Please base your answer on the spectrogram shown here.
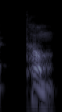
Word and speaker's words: thumb: यहां साइलेंट यंत्र sorry B यहां साइलेंट है तो यह बोला जाता है थम कि अंगूठा यह आपको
